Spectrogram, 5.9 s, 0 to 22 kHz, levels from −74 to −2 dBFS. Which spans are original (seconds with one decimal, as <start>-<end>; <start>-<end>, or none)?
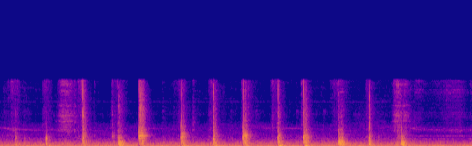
0.0-5.2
